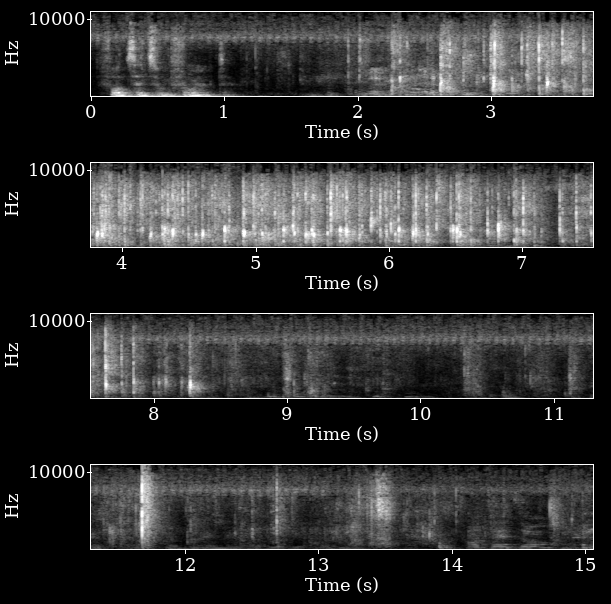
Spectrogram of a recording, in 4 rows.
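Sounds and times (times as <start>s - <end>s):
audience applauding: 1.9s - 9.4s.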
